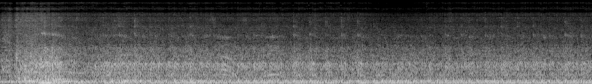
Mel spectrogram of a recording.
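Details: Cummins diesel truck after new starter installed: steady heavy low drone with no clear firing rhythm; cranks, start unconfirmed.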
